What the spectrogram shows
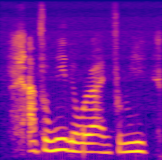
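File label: voice acting, es, female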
